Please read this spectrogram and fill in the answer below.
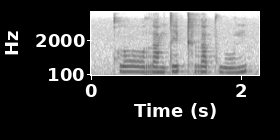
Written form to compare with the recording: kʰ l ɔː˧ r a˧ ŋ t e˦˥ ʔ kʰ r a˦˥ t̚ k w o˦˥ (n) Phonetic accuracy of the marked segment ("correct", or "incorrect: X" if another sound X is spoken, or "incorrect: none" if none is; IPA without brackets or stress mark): correct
